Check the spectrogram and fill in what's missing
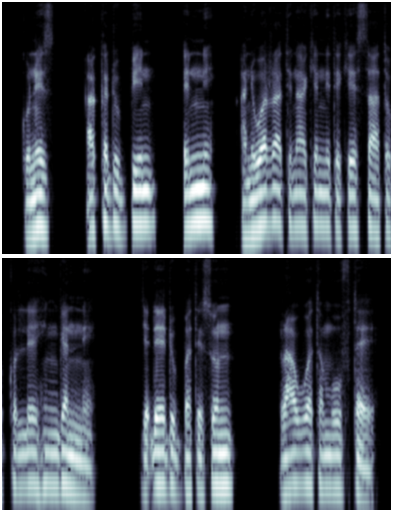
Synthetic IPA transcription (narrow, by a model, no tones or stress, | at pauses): kʊnɪs | ʔɐkːɐd̪ʊbːiːn | ɪnːɪ | ɐnɪwɐrːaːt̪ɪnaːkɛnːɪt̪ɛke̞ːsːaːt̪ɔkːɔlːe̞ːɦɪŋɡɐnːɛ | d͡ʒɛᶑe̞ːd̪ʊbːɐt̪ɛsʊn | ɾaːwːɐt̪ɐmuːft̪ɐʔɛ̰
